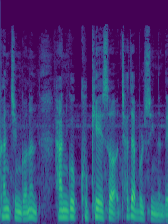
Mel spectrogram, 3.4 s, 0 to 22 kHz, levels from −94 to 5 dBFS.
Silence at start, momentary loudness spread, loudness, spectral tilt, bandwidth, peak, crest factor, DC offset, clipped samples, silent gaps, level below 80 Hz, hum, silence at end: 0 s; 7 LU; -31 LUFS; -5 dB/octave; 13.5 kHz; -10 dBFS; 20 dB; under 0.1%; under 0.1%; none; -70 dBFS; none; 0 s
